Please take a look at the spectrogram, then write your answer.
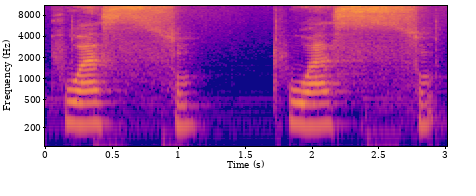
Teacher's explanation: le son est sourd comme un serpent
